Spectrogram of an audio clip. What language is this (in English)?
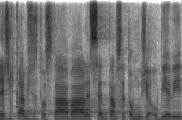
Czech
